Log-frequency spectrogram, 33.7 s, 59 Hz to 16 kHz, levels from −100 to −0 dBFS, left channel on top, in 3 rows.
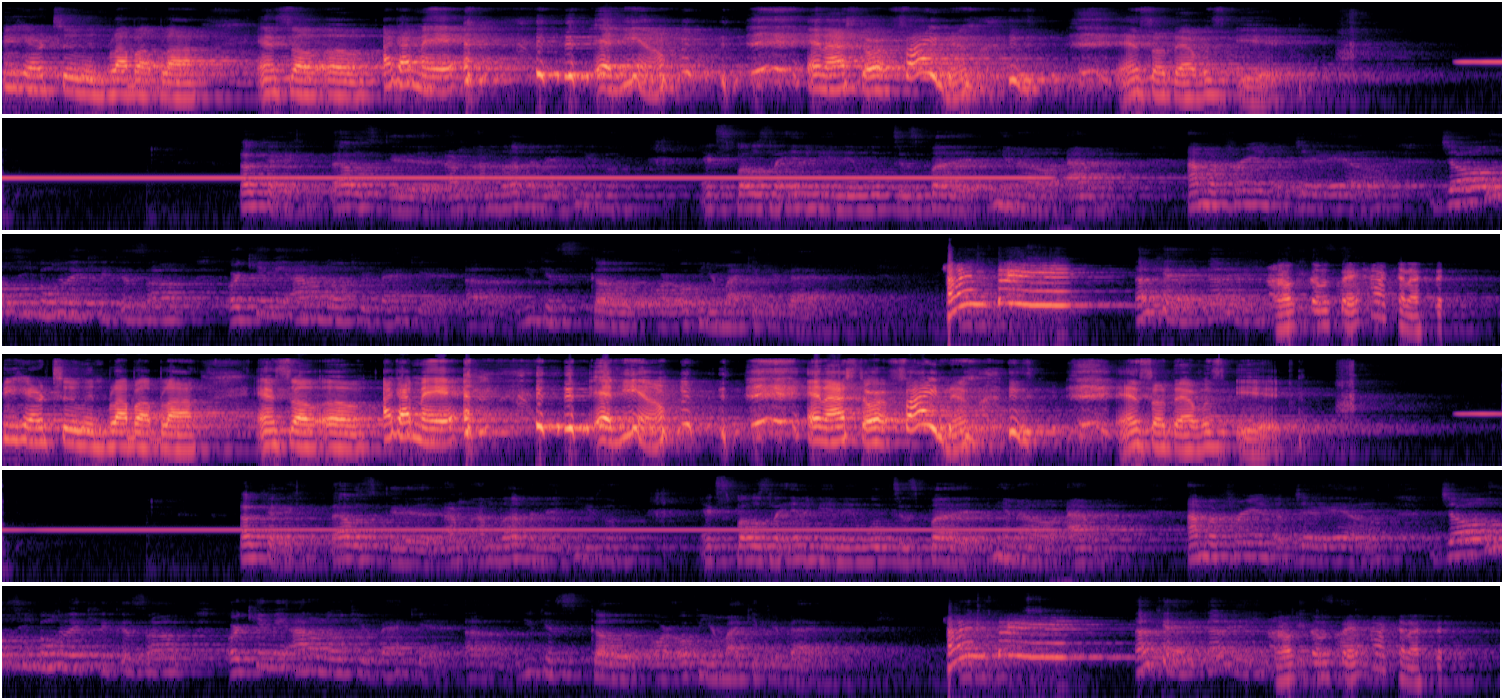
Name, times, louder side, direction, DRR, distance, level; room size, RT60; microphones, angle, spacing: voice 1, 0.0-7.7 8.0-9.6 10.0-10.1, right 4 dB, 55° right, 12 dB, 0.7 m, -29 dB
sound 1, 10.9-19.1, left 7 dB, 20° left, 3.9 m, -46 dB
voice 2, 13.0-19.5 19.9-28.6 29.7-30.0 31.0-32.1 32.5-32.7, equal, 15° right, 0 dB, 1.9 m, -50 dB
voice 3, 29.6-30.5 32.0-33.3, left 8 dB, 85° left, 18 dB, 0.4 m, -35 dB
18.0 x 11.0 x 6.2 m, 2.3 s
head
